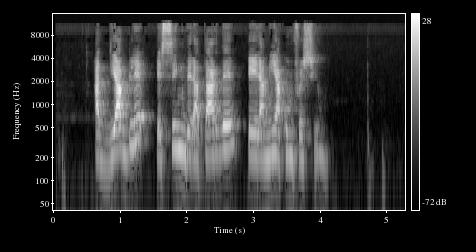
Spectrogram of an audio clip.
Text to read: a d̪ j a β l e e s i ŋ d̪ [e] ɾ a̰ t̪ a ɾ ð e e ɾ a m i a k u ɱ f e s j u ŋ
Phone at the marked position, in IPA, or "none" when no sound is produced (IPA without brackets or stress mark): e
